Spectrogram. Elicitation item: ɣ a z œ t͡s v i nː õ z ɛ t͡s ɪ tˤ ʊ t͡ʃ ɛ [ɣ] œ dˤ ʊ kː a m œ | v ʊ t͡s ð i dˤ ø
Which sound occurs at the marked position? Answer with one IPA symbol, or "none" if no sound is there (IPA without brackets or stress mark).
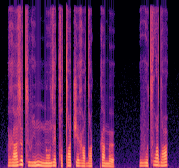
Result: ɣ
